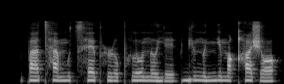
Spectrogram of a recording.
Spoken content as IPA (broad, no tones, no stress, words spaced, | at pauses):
patʰamu t͡sʰɛpʰɹɤ pʰlonɤje | bʲuno nʲɛmɔ qʰɛ ʃɔ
